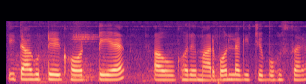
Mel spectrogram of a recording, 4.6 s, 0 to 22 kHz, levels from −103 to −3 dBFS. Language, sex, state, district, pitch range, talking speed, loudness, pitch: Odia, female, Odisha, Sambalpur, 220-230 Hz, 130 wpm, -17 LUFS, 225 Hz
